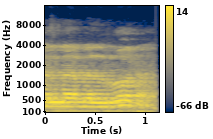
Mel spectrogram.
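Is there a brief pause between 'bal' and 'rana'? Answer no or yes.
no. Bal and rana run together without any stop. The speaker calls it wrong. "nggak boleh dibaca seperti biasa"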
